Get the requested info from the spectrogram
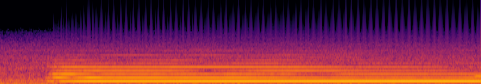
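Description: Church pipe organ sounding one long, steady held note that starts about half a second in.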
